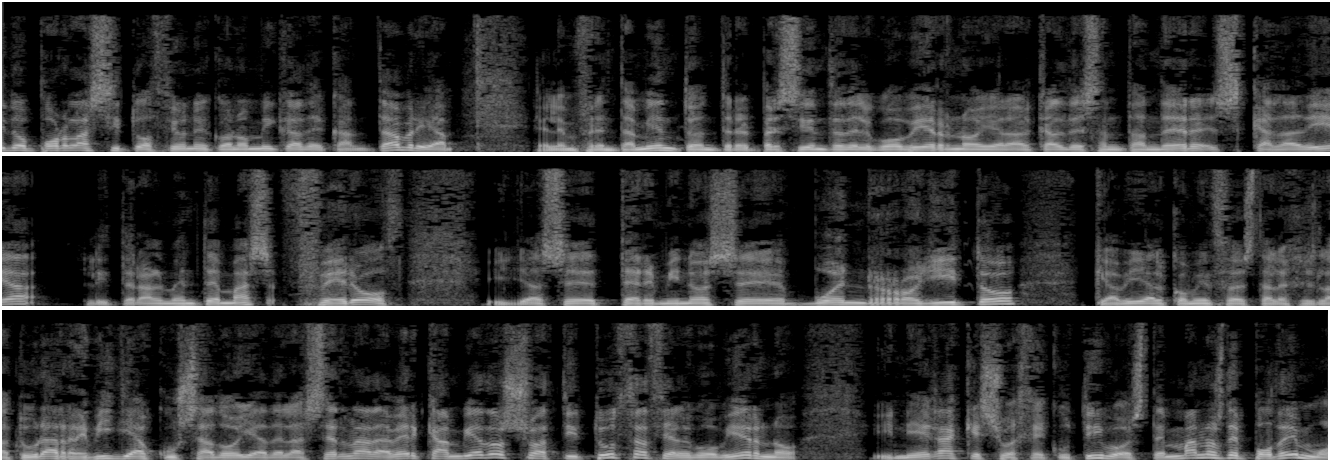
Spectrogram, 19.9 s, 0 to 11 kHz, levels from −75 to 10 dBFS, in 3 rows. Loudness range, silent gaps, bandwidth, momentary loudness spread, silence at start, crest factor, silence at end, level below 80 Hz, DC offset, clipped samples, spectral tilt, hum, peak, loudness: 2 LU; none; 10.5 kHz; 5 LU; 0 s; 16 dB; 0 s; -56 dBFS; under 0.1%; under 0.1%; -5.5 dB/octave; none; -4 dBFS; -19 LUFS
